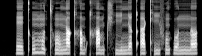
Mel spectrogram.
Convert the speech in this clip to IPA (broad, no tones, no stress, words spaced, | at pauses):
ekʼũmõ tʰõŋaqʰʌmqʰam t͡ʃʰiɲiqʼɛ kʼifõk͡ponːʌ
